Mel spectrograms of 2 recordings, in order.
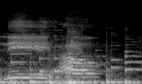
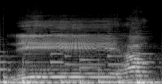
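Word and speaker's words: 你好: says meow when we say hello we say knee how Nihao need help when we say hello we say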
